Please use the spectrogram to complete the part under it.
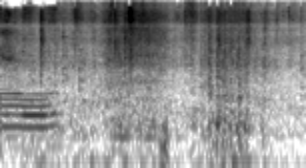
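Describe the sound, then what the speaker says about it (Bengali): Pigeons from a home loft of Giribaz, Satin and Lakha breeds give a short, low, close coo near the start, followed by soft rustling and background noise. "আও কবুতর মস্কারি করে"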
